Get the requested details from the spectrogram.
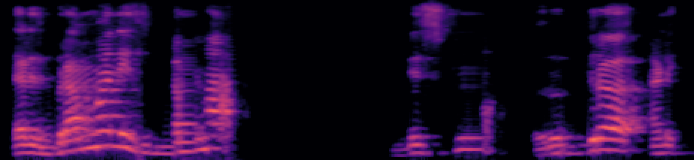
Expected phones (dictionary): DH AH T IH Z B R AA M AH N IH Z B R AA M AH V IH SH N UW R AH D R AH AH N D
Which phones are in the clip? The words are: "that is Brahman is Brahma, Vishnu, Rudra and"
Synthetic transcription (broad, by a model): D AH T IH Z B R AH M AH N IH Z B R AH M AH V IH S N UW R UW D R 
